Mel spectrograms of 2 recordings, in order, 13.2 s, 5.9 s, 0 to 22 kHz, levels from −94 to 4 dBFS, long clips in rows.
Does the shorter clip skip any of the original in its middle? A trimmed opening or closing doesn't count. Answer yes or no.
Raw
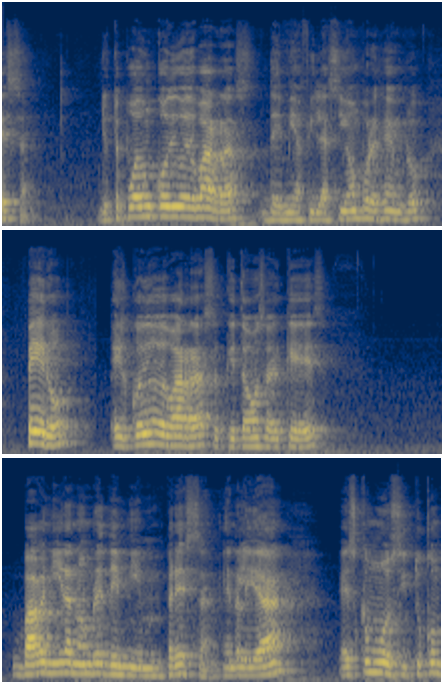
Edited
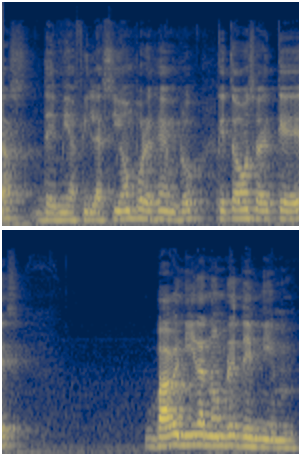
yes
